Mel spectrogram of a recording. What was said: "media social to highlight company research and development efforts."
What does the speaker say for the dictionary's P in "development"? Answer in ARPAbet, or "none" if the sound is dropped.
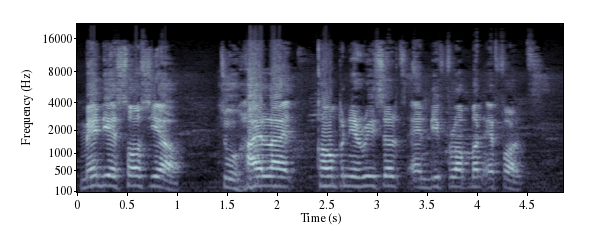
P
